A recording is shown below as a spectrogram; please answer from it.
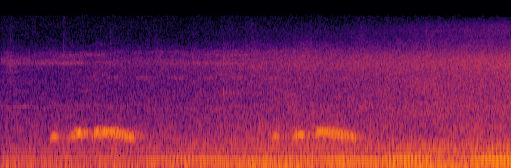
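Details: Male spotted dove, caged six years, large northern bird with red eyes and giọng thổ style; two hollow coo phrases roughly two seconds apart over a steady low hum.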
